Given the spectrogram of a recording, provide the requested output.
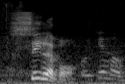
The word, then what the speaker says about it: syllable: Syllable. Syllable. 1, 2, or 3 has the strongest sound. C, right? C. So the stress is on the first syllable, right?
